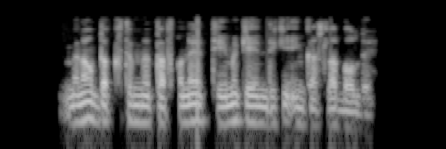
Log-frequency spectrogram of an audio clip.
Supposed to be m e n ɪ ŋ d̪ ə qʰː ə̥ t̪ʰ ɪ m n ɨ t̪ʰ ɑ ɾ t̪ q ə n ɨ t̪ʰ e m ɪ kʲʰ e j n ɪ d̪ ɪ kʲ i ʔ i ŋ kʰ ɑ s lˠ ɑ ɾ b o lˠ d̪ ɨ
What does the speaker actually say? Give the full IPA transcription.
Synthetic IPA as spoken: m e n ɪ ŋ d̪ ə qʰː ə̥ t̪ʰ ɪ m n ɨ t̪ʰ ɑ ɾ t̪ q ə n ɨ t̪ʰ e m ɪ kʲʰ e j n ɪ d̪ ɪ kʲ i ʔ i ŋ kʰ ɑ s lˠ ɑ ɾ b o lˠ d̪ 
